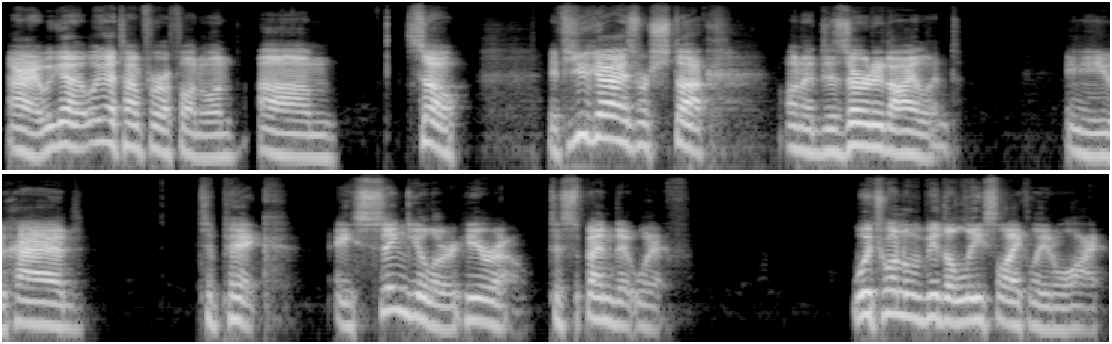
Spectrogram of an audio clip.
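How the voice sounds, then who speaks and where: A man hosting a podcast chat in a very bright, sharp voice that sits a little high. He steers the topics and laughs easily. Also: measured pace, long pauses. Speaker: podcast host. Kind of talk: casual chat.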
